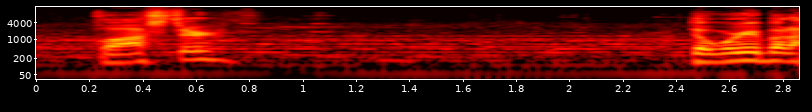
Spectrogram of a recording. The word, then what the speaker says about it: Gloucester: But, this is pronounced Gloucester by the way. If you're not from New England, you may stumble on that one. Gloucester. Gloucester, like gloss. Like something that's glossy. Gloucester.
